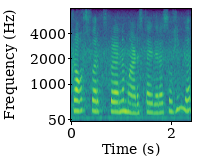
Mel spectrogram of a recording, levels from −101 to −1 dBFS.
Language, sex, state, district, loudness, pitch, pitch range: Kannada, female, Karnataka, Belgaum, -21 LUFS, 270 Hz, 245-280 Hz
